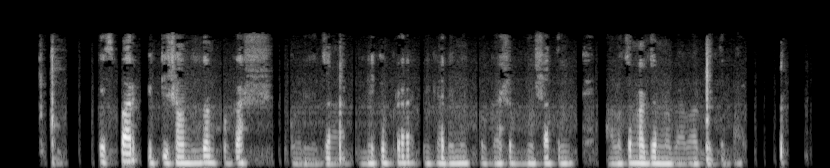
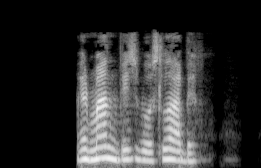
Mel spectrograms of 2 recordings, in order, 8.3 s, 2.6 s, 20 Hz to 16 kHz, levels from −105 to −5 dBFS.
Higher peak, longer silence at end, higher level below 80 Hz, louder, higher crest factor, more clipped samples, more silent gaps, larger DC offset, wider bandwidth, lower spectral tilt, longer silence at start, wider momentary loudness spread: about the same, -2 dBFS vs 0 dBFS; second, 0.45 s vs 0.65 s; about the same, -62 dBFS vs -58 dBFS; second, -25 LUFS vs -17 LUFS; about the same, 24 dB vs 20 dB; neither; first, 0.69-0.92 s, 1.43-1.48 s, 2.75-2.79 s, 5.79-5.83 s, 5.99-6.06 s, 7.48-7.74 s vs none; neither; about the same, 7.6 kHz vs 7.8 kHz; first, -7.5 dB/octave vs -5.5 dB/octave; second, 0.5 s vs 0.8 s; first, 16 LU vs 12 LU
